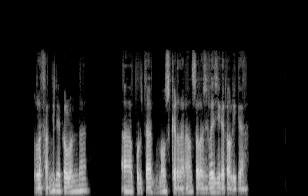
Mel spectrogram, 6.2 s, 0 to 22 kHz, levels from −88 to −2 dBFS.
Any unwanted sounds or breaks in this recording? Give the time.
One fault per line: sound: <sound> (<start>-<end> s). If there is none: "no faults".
no faults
